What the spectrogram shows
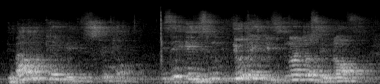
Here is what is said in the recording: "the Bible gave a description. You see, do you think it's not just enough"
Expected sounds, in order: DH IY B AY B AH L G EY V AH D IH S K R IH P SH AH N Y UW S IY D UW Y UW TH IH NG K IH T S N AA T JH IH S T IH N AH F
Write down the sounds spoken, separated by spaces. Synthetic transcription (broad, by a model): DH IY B AY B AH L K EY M AH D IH S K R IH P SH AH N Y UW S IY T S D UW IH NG IH T S N AA T JH IH S T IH N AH F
